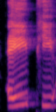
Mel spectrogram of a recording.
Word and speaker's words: API: pronounce it I mean you have to say it as separate letters of the alphabet a pi I not a don't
